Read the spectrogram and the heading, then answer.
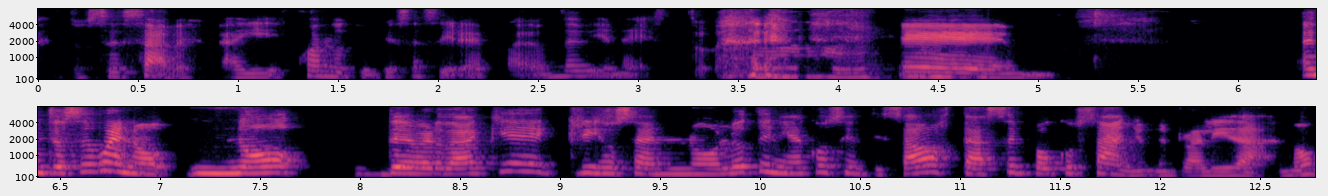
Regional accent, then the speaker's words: Venezuela; moved away as an adult; now in New York, United States; yo nací y crecí en Venezuela

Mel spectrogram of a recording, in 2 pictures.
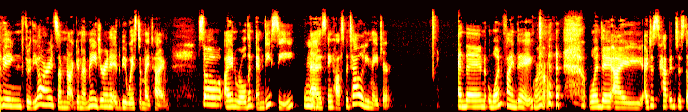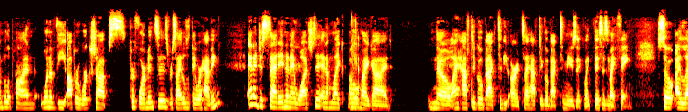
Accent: Miami, Florida, United States; I'm from Miami

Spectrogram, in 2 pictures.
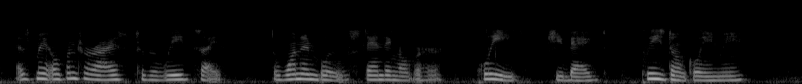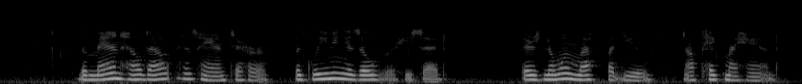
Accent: Michigan, United States; I'm from Michigan

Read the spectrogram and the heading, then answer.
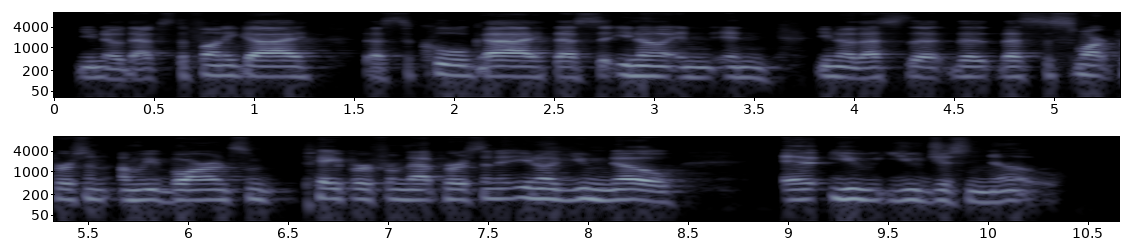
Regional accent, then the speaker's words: United States; as an American

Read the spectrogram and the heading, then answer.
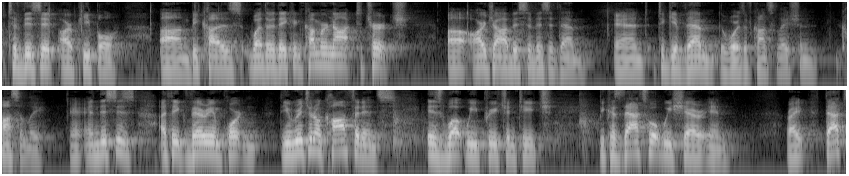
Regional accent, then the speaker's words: Southern California, United States; moved away as an adult; also born or lived in Fort Wayne; I was from Southern California

